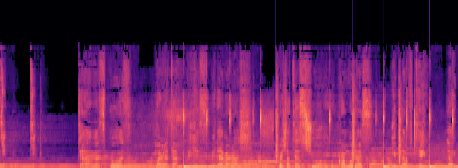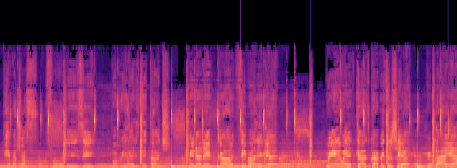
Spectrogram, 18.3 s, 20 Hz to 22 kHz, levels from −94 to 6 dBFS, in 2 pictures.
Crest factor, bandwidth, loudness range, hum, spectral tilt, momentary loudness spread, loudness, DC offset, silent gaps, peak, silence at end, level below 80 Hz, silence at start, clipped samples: 14 dB; 16 kHz; 4 LU; none; -4 dB/octave; 9 LU; -16 LUFS; under 0.1%; none; 0 dBFS; 0 s; -18 dBFS; 0 s; under 0.1%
